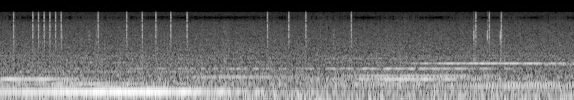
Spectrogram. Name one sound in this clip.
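Soft electronic menu clicks tick as a selection moves up and down.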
